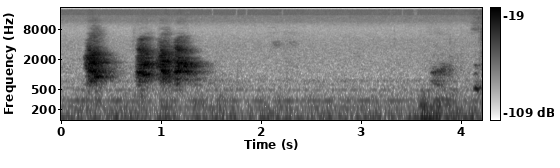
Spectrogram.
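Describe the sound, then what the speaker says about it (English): Dogs barking at a distance, two quick bursts of barks early on followed by quiet, then a faint, short yip near the end. "Bloody dogs."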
